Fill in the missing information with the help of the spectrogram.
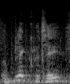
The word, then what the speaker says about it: Obliquity: And his latest book, which I'm told should be pronounced Obliquity, I was toying with Obliquity, but it's Obliquity, was published in 2010.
